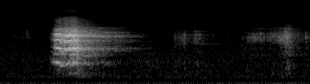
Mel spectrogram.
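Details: Two pet green parakeets being fed: one loud, harsh screech lasting about half a second, followed by two softer, raspy calls.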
